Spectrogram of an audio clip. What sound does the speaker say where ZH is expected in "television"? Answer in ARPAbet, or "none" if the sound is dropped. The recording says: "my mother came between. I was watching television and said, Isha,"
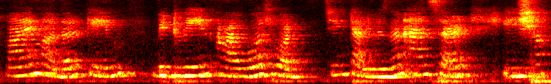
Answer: Z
